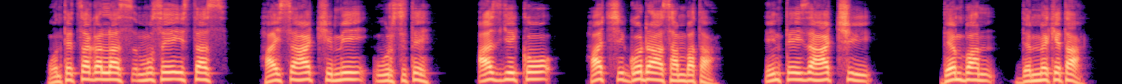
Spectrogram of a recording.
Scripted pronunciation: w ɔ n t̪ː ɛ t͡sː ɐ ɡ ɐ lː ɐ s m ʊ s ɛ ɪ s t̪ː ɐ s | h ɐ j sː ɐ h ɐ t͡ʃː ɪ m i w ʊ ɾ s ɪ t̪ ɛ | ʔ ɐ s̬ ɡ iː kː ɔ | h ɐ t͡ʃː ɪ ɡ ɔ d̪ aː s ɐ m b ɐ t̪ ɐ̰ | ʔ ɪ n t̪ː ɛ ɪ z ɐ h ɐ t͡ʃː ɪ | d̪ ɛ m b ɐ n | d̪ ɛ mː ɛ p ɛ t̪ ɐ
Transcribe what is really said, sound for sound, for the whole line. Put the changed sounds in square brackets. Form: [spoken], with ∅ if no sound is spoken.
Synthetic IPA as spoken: w ɔ n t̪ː ɛ t͡sː ɐ ɡ ɐ lː ɐ s m ʊ s ɛ ɪ s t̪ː ɐ s | h ɐ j sː ɐ h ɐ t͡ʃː ɪ m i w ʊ ɾ s ɪ t̪ ɛ | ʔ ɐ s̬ ɡ iː kː ɔ | h ɐ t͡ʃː ɪ ɡ ɔ d̪ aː s ɐ m b ɐ t̪ ɐ̰ | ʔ ɪ n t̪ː ɛ ɪ z ɐ h ɐ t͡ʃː ɪ | d̪ ɛ m b ɐ n | d̪ ɛ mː ɛ [k] ɛ t̪ ɐ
